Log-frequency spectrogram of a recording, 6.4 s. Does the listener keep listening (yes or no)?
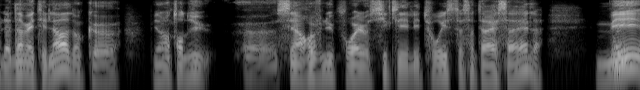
yes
